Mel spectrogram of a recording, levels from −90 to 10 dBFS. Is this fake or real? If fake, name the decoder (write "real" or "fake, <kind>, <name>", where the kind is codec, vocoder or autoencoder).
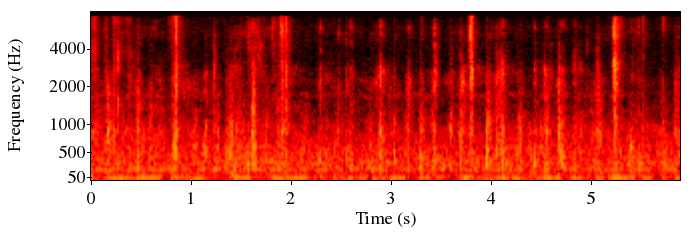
real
